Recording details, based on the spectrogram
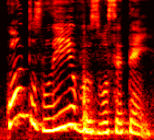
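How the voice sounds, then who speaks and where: Brazilian woman, high voice, patient English teacher with lots of "ok?" check-ins. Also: wildly swooping pitch, slow pace, noisy background. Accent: Brazilian Portuguese. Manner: explains step by step with many "ok?" checks. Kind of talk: recorded lesson.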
